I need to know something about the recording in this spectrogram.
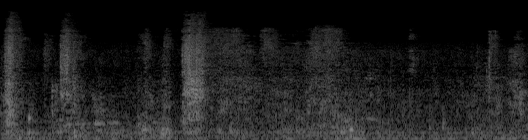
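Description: Leafy grass rustles as it is handled.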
